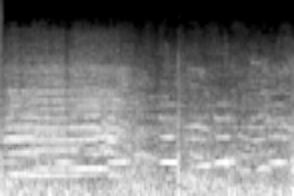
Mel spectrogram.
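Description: Fireworks display with crackles and pops, over a crowd's chatter. A held tone of several pitches sounds for about a second near the start, then dips and stops.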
